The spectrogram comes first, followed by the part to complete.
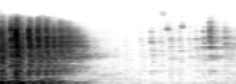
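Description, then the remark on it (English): A rapid, bright clatter of dice rolled across a table for about half a second, then a few faint scattered clicks as they settle. No voices. “All right, let me roll these dice and see what happens.”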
